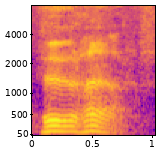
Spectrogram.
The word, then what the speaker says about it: heur haar: In Oud-Nederlands, zuster, ik zweer het je, schrijf je dat zo en spreek je dat zo uit. Heur haar. Net als 7-7-9.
